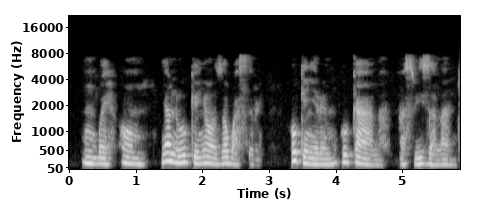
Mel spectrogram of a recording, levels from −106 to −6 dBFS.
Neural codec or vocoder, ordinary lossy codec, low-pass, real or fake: none; none; none; real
